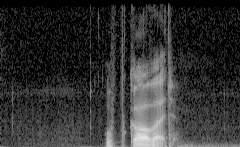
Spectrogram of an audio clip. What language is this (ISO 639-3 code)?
nor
